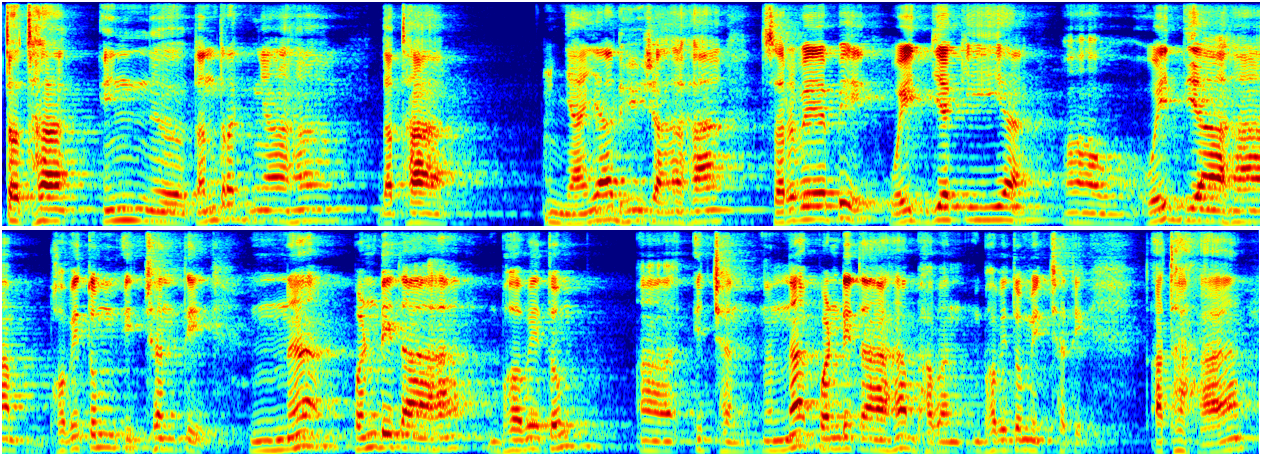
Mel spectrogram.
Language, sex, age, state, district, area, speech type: Sanskrit, male, 45-60, Karnataka, Shimoga, rural, spontaneous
